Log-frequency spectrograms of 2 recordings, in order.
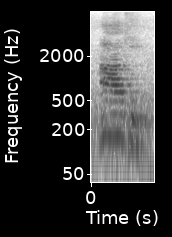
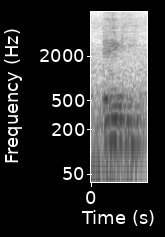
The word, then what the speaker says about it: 아기: 표준 발음이 아닙니다. 대표적으로 뭐가 있냐면 아기, 애기, 어미, 애미, 그 다음에 고기, 괴기.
